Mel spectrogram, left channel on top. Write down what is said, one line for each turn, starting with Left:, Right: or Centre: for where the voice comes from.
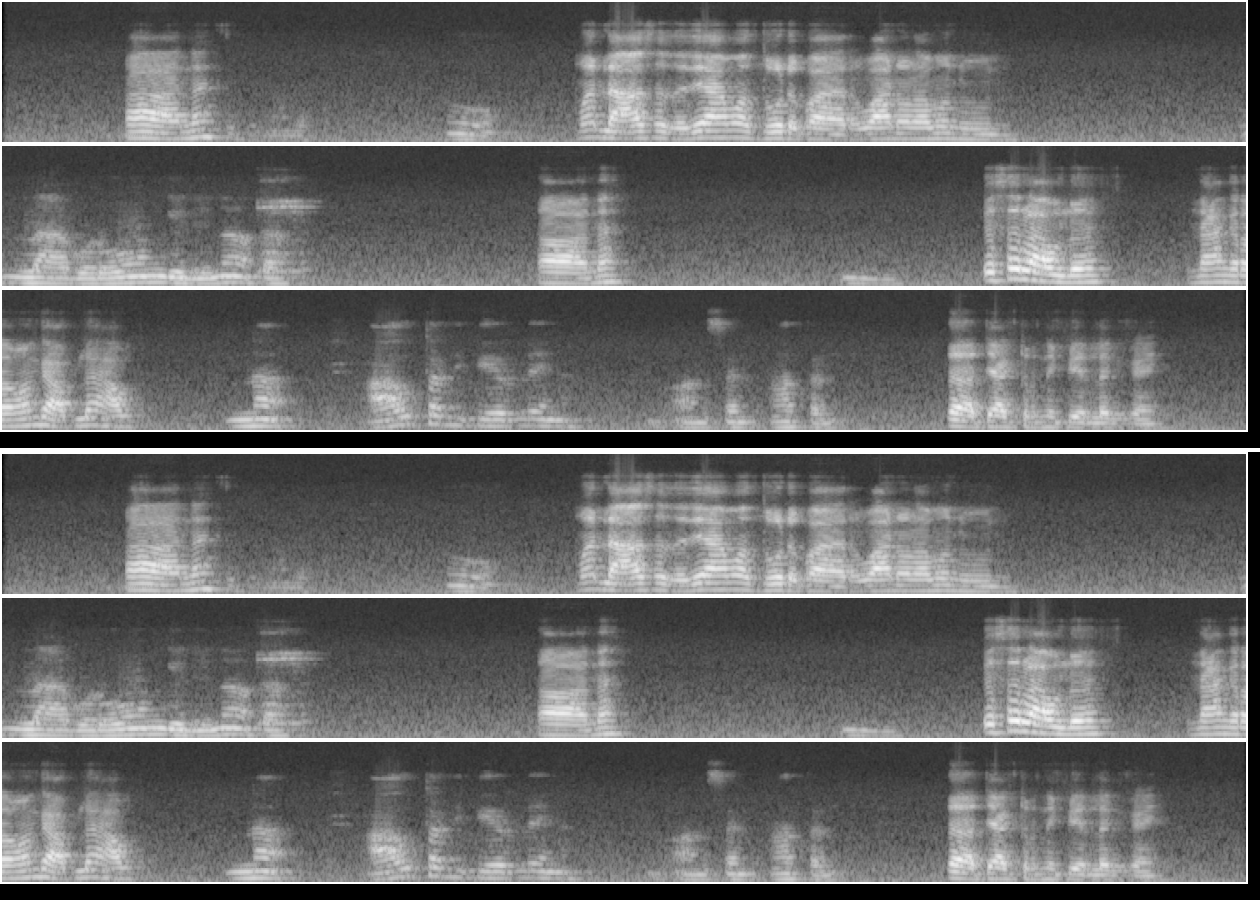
Right: हा
Left: दीलं
Right: ना
Left: असत तुम्हाला, हो
Right: म्हणलं असं त दया आम्हाला, थोडंफार वानोळा म्हणून
Left: लागवड होऊन गेली ना आता,
Right: हा ना
Left: हूं
Right: कसं लावलं? नांगरा माग आपल आ
Left: हा आवतानी पेरलय ना, माणसांनी हातान
Right: टॅक्टरने पेरलं की काय?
